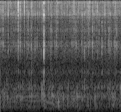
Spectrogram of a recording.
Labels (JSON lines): {"label": "biophony, cascading saw", "recorder": "HydroMoth"}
